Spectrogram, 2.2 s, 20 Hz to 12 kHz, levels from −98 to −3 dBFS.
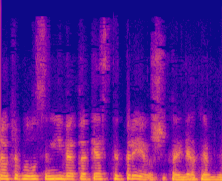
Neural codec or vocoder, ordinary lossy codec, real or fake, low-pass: vocoder, 44.1 kHz, 128 mel bands every 256 samples, BigVGAN v2; AAC, 32 kbps; fake; 10.8 kHz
